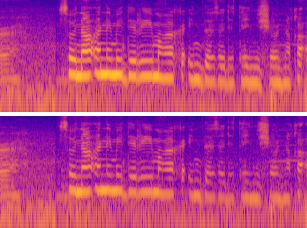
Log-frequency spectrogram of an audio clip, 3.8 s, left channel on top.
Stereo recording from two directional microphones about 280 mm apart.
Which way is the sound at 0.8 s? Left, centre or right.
Centre.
